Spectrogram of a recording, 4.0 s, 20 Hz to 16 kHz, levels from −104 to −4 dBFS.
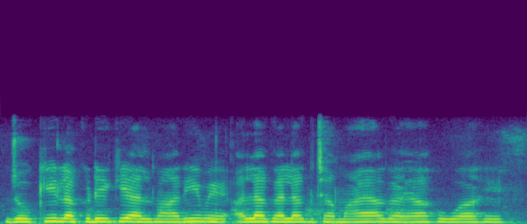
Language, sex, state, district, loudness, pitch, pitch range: Hindi, female, Madhya Pradesh, Bhopal, -14 LUFS, 215 Hz, 205-220 Hz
